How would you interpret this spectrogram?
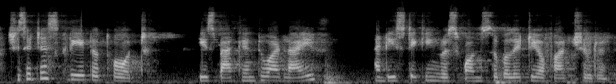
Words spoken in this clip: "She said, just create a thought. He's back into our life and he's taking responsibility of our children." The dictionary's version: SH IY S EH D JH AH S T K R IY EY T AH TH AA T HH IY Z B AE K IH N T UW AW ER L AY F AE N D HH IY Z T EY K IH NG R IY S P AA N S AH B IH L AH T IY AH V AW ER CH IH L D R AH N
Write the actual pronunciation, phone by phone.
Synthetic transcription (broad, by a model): SH IY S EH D JH AH S T K R IY EY T AH T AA T HH IY Z B AE K IH N T UW AW ER L AY F AE N D HH IY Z T EY K IH NG R IY S P AA N S AH B IH L AH T IY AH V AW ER CH IH L D R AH N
